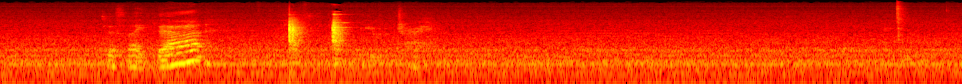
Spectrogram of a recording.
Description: An adult female speaks and a dish clinks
